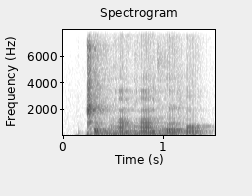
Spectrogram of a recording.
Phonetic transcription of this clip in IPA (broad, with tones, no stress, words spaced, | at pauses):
ǁɵ˥bʱã˥ bʱãː˥dʱɵː˥fɔ̃˩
